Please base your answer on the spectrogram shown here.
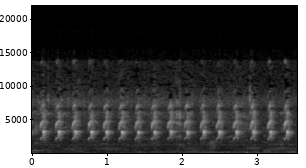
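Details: High, sharp chirps repeated rapidly and regularly by a common tailorbird at the nest, about four per second, over faint low background noise.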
